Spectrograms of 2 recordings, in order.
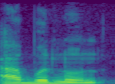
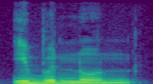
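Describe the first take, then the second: First: The word begins with an a vowel. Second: The word begins with an i vowel. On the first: The speaker calls it wrong. "bukan abnun" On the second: The speaker calls it right. "bacalah hamzatul wasl di situ dengan harokat kas kasroh"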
